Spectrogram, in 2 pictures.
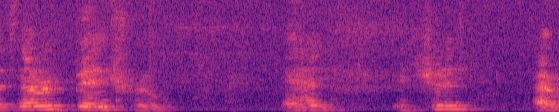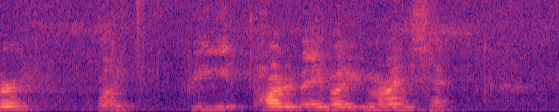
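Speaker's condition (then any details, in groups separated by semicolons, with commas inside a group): Cerebral palsy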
